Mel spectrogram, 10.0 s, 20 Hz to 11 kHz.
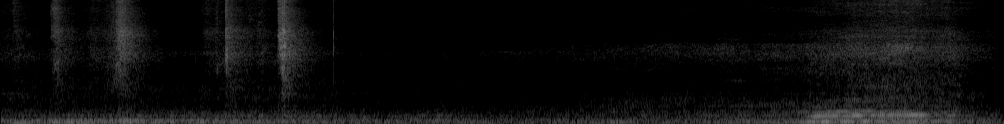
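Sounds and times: vehicle engine passing: 6.3s - 10.0s.

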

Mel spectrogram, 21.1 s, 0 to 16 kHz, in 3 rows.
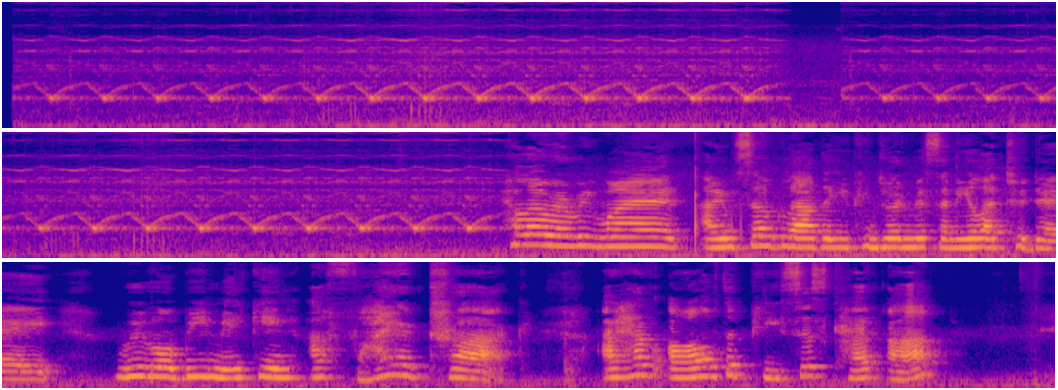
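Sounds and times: toy electronic siren wailing: 0.1s - 12.7s.

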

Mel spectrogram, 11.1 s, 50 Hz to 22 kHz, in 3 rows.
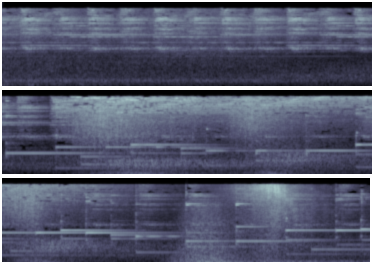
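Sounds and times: sleigh bells jingling: 0.0s - 11.0s
chime note: 3.6s - 11.0s.

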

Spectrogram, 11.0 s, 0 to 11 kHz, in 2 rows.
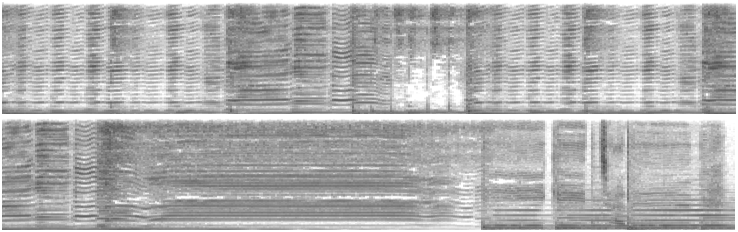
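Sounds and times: harmonica chord: 0.0s - 11.0s.

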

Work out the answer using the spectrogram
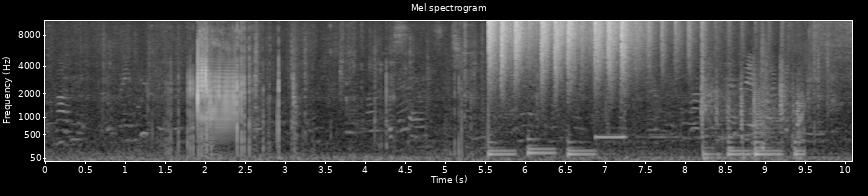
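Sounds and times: fart-noise toy wet fart: 1.8s - 2.8s.

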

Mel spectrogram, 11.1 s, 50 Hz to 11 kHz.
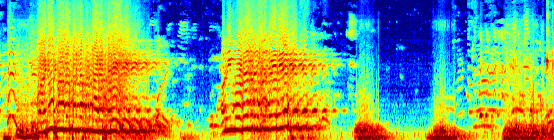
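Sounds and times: low rumbling through microphone: 0.0s - 11.0s.

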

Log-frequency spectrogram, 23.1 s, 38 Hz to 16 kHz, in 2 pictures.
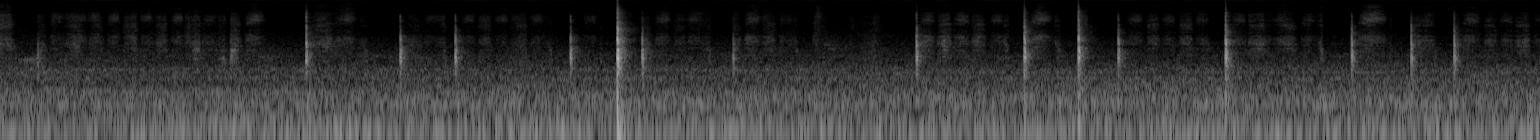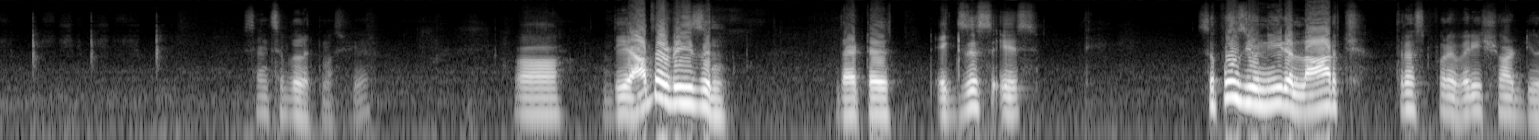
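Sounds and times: chalk tapping and scratching on chalkboard: 0.0s - 13.0s.

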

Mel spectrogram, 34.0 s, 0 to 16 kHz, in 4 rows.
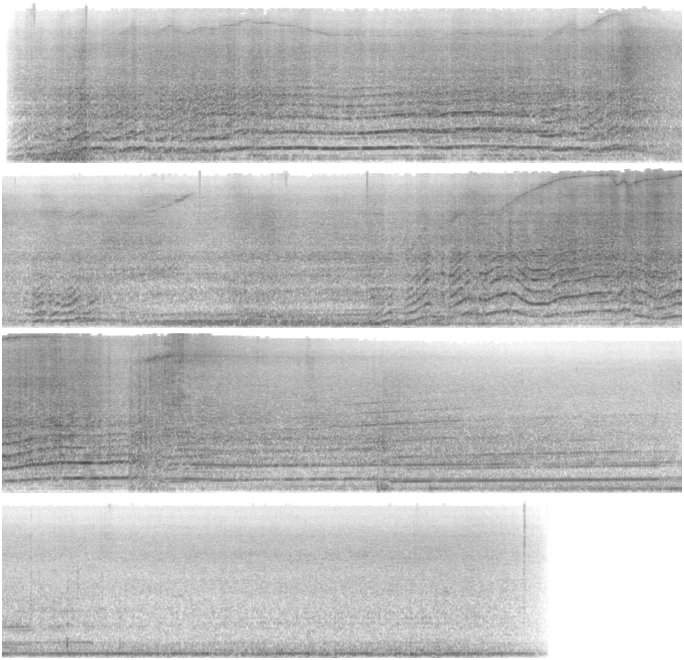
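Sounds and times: race car engine accelerating: 0.1s - 27.8s
steady low hum: 25.9s - 32.3s.

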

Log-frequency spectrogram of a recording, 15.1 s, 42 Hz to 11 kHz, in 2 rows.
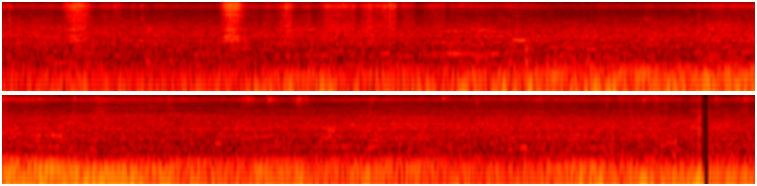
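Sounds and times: bus engine and road rumble: 0.0s - 15.0s.

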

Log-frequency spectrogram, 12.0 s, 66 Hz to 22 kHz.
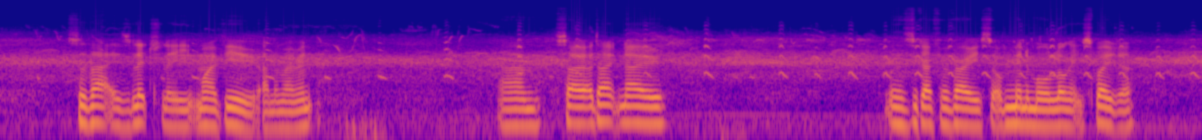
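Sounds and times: soft low bird calls: 0.0s - 12.0s.

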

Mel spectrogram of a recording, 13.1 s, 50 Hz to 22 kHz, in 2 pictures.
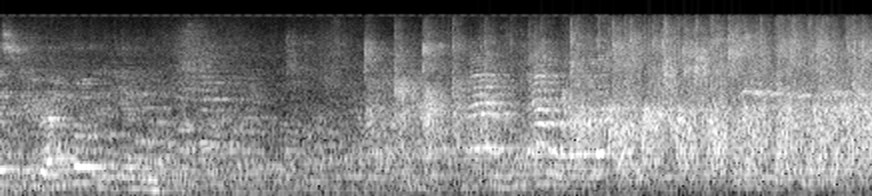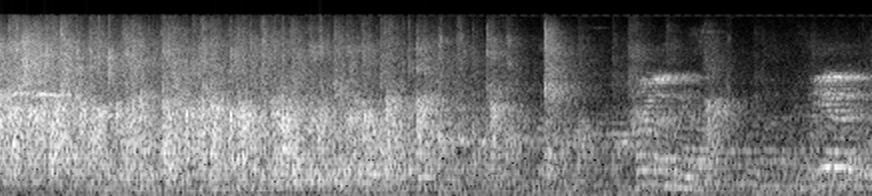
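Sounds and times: audience applauding: 2.6s - 12.1s.

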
